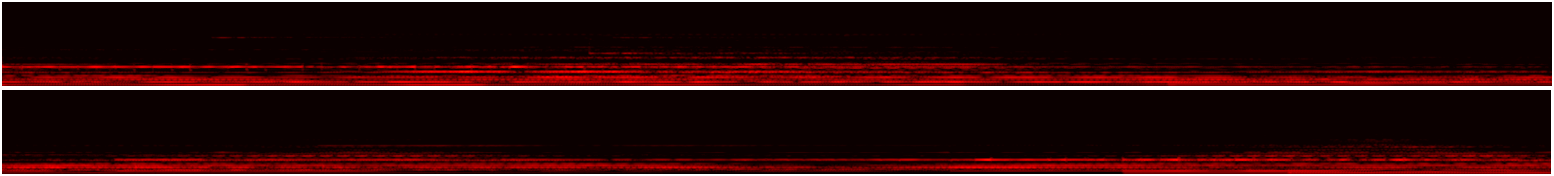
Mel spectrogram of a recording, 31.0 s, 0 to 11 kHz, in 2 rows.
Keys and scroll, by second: 3.2 ctrl+z, 3.5 ctrl+z, 3.7 ctrl+z, 6.7 a, 13.9 ctrl+z, 14.3 ctrl+z, 14.5 ctrl+z, 24.8 ctrl+z, 29.5 x.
